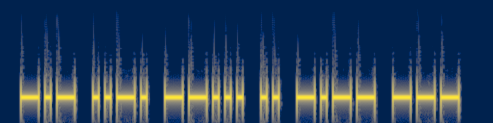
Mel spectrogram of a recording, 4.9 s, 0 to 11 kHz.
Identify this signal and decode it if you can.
Morse code, heard as a keyed tone, about 21 wpm, 700 Hz. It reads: KF7IYO
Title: USA Callsign DE Callsign - 6 Characters - 20wpm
